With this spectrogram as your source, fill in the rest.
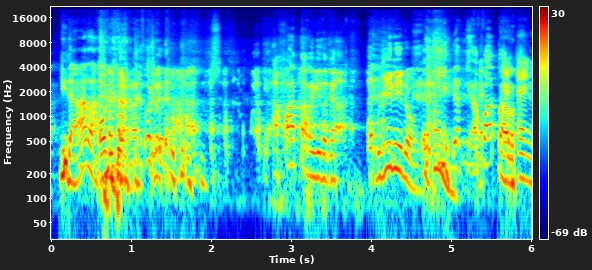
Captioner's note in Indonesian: tertawa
